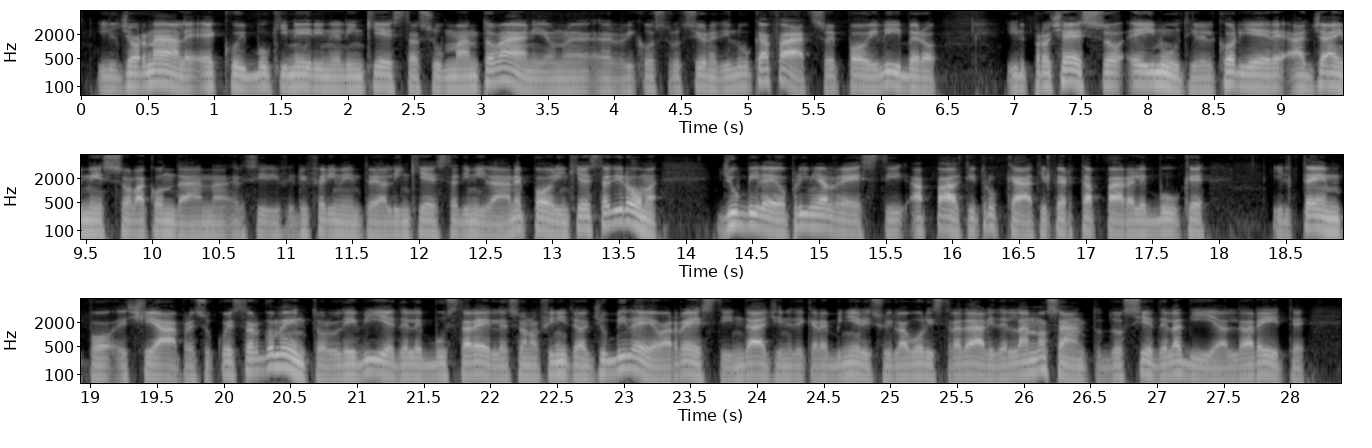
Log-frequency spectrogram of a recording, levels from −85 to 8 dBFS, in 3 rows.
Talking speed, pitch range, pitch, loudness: 165 wpm, 85-105 Hz, 90 Hz, -24 LUFS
